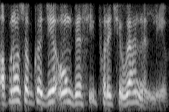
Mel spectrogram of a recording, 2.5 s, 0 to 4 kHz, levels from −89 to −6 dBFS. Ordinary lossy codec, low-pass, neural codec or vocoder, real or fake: AAC, 32 kbps; 3.6 kHz; none; real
